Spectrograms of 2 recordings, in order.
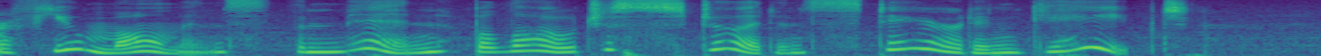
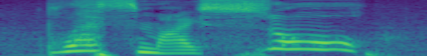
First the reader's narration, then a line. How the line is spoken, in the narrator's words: cried the head of the fire department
